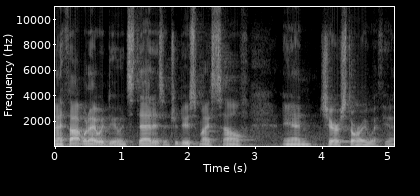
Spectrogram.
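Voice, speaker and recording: A man with a very deep, low pitch and an American accent, at a moderate pace. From New England (Springfield, Massachusetts). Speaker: private pilot, video creator. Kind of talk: casual storytelling to camera. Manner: hesitant, many filler words.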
